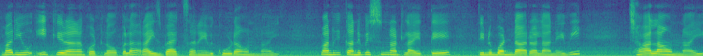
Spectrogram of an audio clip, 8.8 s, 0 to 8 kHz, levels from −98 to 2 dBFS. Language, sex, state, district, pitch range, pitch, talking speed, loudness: Telugu, female, Andhra Pradesh, Srikakulam, 200-255 Hz, 220 Hz, 110 wpm, -16 LUFS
